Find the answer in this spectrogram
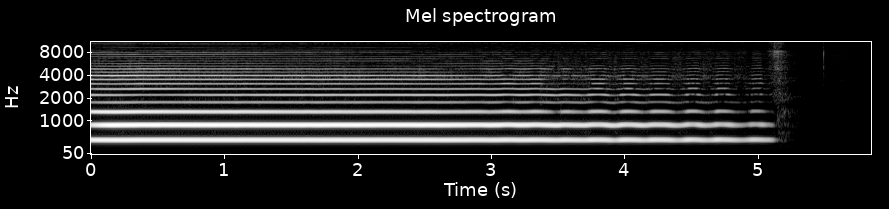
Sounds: wind instrument, music, musical instrument

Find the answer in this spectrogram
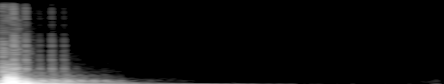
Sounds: door, knock, domestic sounds, wood

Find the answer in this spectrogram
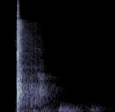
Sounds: hands, clapping

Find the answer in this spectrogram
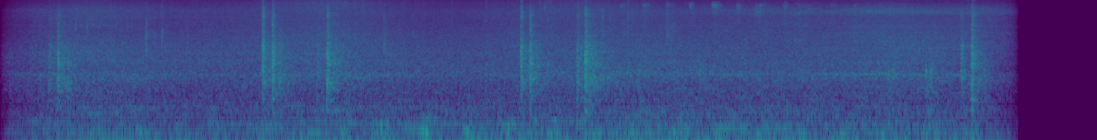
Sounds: car, roadway noise, motor vehicle (road), engine, vehicle, car passing by

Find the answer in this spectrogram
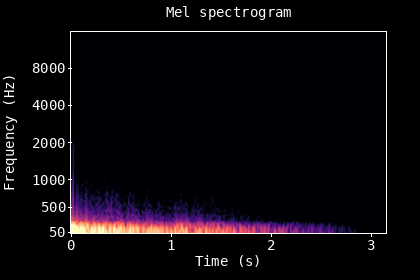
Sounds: boom, explosion

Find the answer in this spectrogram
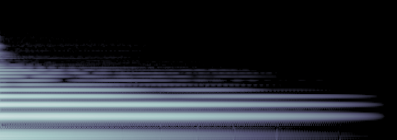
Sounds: musical instrument, guitar, bass guitar, plucked string instrument, music

